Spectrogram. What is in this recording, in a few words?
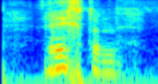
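"richten", Dutch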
